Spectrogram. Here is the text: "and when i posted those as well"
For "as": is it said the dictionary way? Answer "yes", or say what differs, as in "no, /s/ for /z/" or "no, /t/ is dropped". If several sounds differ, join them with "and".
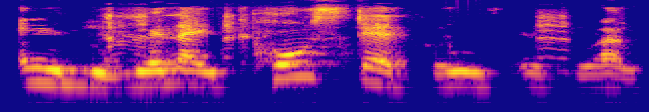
yes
